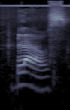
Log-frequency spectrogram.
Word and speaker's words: Blow: Bien, una sola vez en el programa y prometo no volver a pronunciarlo nunca más. Blaus.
